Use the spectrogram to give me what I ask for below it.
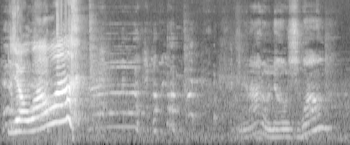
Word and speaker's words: João: In Brazil, it is said as João.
